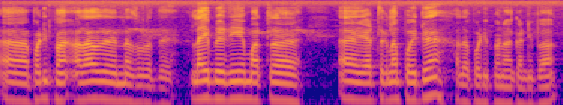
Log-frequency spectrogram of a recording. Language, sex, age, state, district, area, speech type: Tamil, male, 60+, Tamil Nadu, Viluppuram, rural, spontaneous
